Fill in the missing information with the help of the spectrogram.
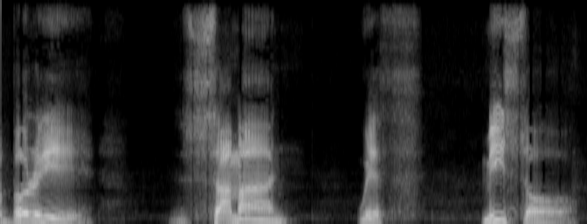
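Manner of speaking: slow, hammed-up Japanese accent; mock Japanese accent. Comic reading the last salmon dish, mock Japanese accent. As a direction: announce the dish word by word in fake Japanese accent.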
